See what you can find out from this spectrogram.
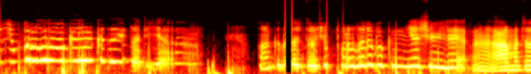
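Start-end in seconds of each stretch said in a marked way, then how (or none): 0.1-1.7 much higher, louder squeal stretching paralara; giddy squeal. Real, not acted. Gloating over stolen money. 2.6-4.6 higher excited voice, less shrill, paralara leaned on. Real, not acted. Repeats gloating, calmer.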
